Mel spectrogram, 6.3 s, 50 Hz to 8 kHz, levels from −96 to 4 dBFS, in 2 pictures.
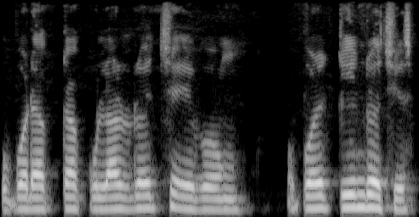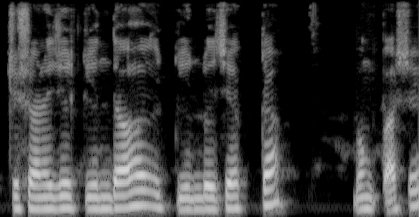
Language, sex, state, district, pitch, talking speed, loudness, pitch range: Bengali, male, West Bengal, Kolkata, 165 Hz, 190 wpm, -18 LUFS, 160-175 Hz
